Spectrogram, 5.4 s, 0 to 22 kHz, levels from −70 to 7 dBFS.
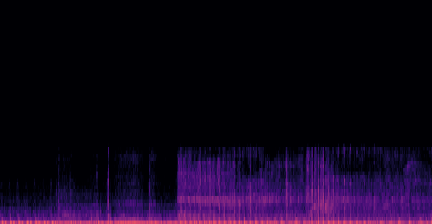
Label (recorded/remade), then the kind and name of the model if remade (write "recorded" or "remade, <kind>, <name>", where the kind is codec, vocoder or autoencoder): recorded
